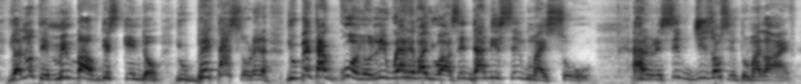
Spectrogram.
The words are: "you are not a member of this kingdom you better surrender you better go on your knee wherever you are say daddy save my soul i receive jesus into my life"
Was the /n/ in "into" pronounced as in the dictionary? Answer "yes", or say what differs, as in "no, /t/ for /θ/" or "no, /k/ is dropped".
yes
